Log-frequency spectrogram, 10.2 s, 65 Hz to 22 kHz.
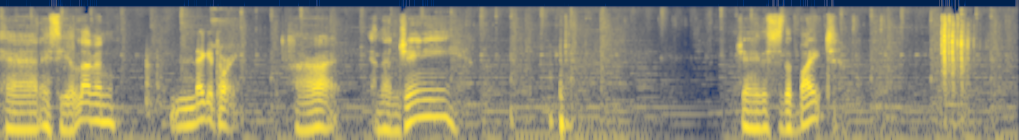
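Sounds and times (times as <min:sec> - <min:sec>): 
speech: 0:00.1 - 0:04.7, 0:07.4 - 0:08.5
dice clattering as they are rolled: 0:09.4 - 0:09.9.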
